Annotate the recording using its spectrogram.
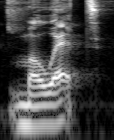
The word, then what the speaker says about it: Moët: Louis Vuitton Moet Hennessy. Pronounce the T in Moet, please.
